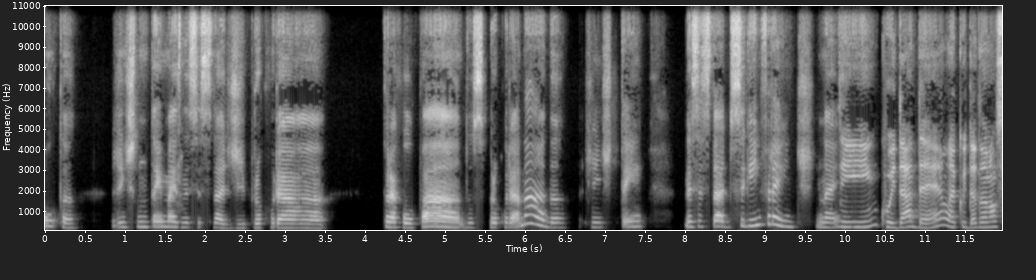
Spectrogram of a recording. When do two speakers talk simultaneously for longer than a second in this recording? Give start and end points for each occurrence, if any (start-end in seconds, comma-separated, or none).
none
